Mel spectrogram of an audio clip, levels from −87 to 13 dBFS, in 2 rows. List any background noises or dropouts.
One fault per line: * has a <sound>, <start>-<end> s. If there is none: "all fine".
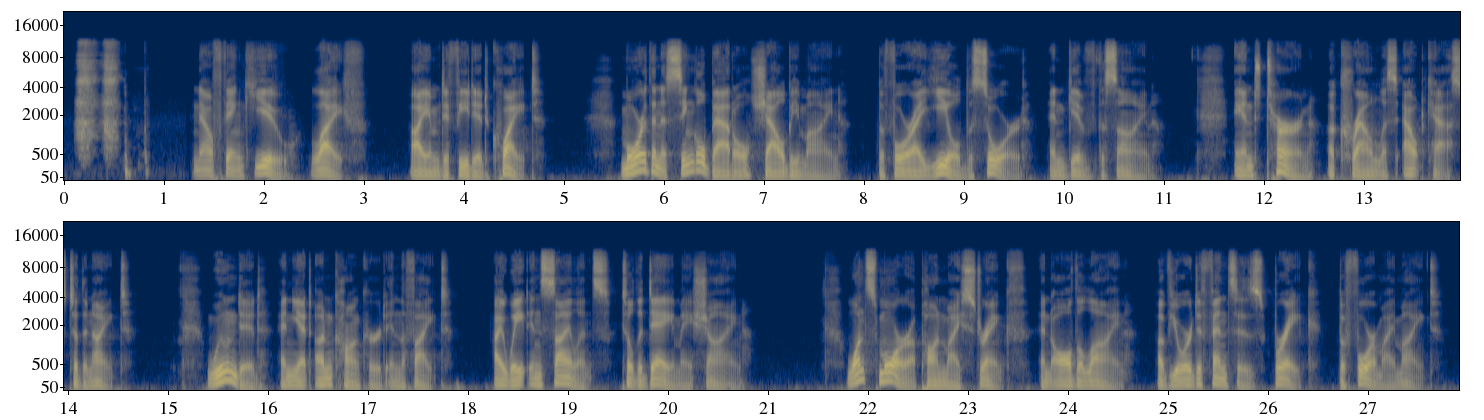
* has a sniff, 0.1-0.9 s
